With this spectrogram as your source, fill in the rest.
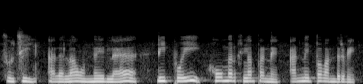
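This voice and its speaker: A man voicing a calm, protective elder brother in a cartoon series, speaking in a soothing way. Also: mid-range voice, quick pace, slight background noise, natural voice. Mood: reassuring. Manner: soothing, reassuring. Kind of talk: cartoon voice acting. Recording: tinny phone-like sound.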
